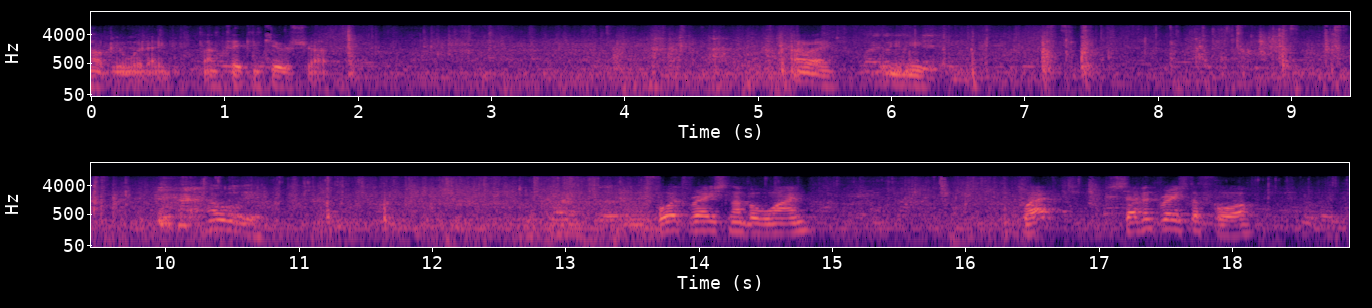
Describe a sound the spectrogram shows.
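An adult man talks on a telephone close by.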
